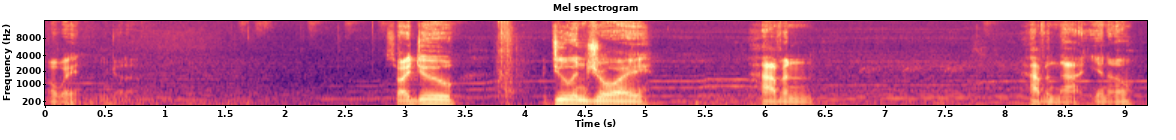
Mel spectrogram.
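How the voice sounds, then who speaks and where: Male streamer, young adult, loose chatty ramble into a desk mic, game music clearly underneath. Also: fairly low pitch, slow, pauses often. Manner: rambling, with many fillers and restarts. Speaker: gaming streamer. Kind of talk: casual chat while livestreaming a game. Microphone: desk microphone.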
